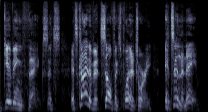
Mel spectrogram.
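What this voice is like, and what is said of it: Usual voice. Nothing is said of it.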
